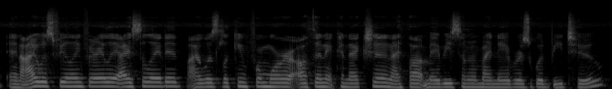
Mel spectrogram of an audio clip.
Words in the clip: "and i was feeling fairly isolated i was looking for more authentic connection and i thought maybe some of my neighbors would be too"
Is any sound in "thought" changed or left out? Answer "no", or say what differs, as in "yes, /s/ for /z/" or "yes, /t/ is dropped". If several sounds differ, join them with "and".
no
